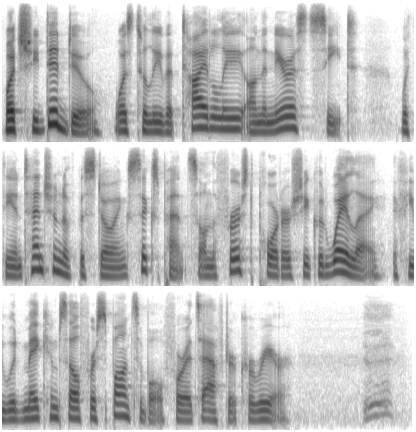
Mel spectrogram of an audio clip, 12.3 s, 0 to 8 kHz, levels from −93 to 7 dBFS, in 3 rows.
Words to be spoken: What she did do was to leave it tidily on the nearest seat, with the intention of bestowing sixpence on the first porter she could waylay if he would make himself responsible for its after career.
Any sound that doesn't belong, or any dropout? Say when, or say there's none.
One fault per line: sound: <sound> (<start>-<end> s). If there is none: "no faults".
sound: breath (11.8-12.2 s)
